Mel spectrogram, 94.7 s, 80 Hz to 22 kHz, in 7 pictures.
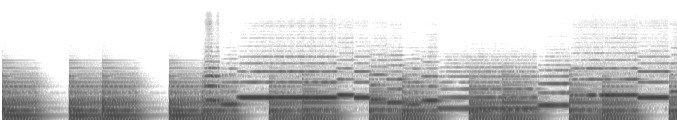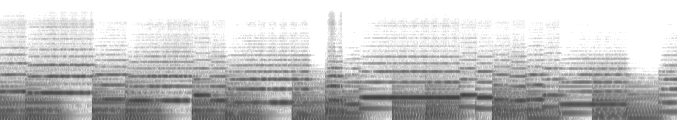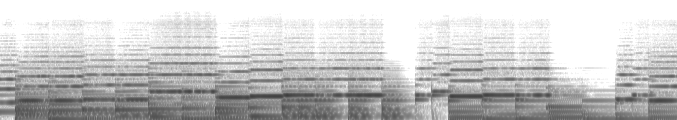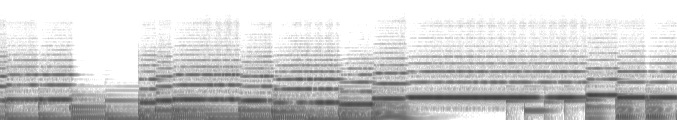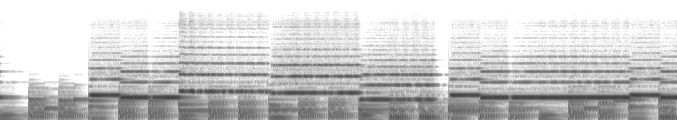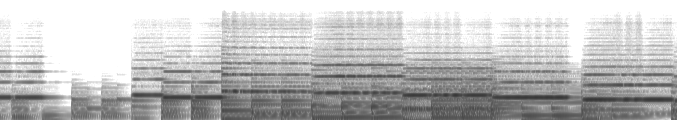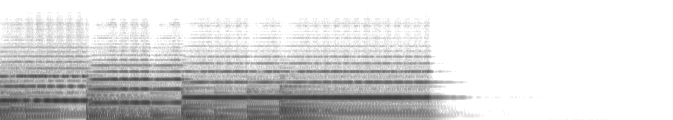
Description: Flute
3/4 (View more 3/4 Music)
C major (Sounding Pitch) (View more C major Music for Flute )
~ = 90 Allegretto moderato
